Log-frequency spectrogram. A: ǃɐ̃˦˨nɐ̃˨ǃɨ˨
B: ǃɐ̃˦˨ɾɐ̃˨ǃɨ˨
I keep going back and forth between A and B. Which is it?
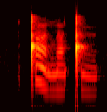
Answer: A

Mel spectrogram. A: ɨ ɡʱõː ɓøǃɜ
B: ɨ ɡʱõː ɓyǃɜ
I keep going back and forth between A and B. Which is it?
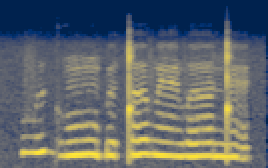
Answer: A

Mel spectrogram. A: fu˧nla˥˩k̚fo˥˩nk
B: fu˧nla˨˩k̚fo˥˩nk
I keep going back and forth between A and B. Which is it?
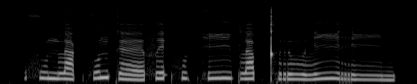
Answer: B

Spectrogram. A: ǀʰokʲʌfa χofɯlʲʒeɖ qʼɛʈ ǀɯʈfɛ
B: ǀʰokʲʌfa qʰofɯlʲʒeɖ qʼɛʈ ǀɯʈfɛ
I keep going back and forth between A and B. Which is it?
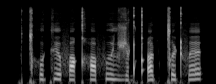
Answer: B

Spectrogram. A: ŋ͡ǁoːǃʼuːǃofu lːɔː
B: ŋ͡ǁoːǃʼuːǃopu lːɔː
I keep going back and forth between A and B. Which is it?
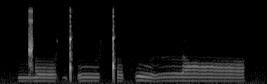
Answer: B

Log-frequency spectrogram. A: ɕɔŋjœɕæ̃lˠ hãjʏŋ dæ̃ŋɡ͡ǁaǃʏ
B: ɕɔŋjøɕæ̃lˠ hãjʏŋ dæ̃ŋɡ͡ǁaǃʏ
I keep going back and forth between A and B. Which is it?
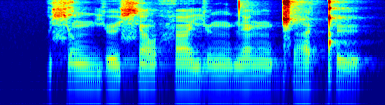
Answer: B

